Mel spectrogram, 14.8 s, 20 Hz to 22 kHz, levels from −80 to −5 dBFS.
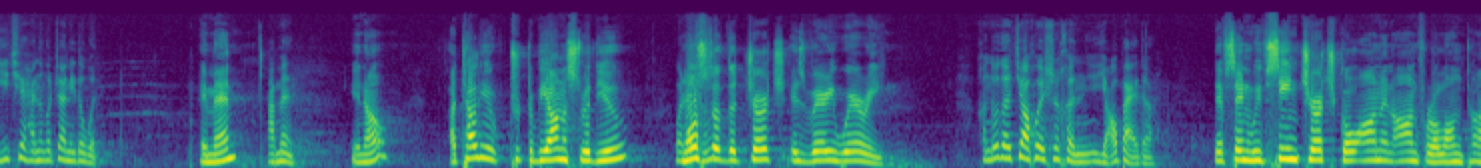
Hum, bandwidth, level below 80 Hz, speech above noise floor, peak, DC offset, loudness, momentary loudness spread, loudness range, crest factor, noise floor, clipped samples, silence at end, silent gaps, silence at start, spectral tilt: none; 15.5 kHz; -46 dBFS; 38 dB; 0 dBFS; under 0.1%; -13 LUFS; 14 LU; 7 LU; 14 dB; -51 dBFS; under 0.1%; 0 s; none; 0 s; -4.5 dB/octave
